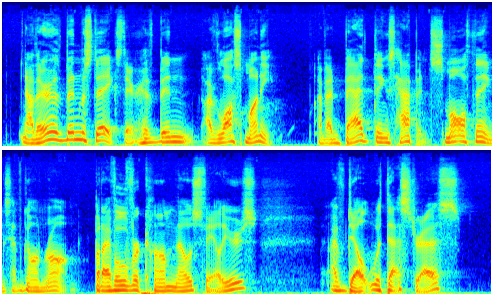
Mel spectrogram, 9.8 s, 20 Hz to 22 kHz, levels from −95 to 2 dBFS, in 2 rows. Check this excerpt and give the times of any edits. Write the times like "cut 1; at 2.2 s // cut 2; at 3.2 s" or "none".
none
